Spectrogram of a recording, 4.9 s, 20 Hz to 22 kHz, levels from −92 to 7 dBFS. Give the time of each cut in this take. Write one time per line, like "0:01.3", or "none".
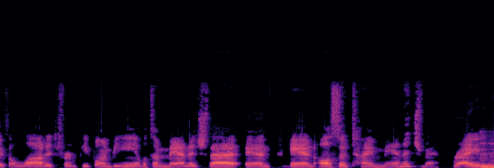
0:02.8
